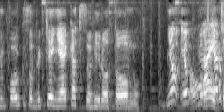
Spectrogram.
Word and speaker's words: Katsuhiro Otomo: E só depois que eu fui aprender que a pronúncia correta é Katsuhiro Otomo e não tem um S ali bom, onde eu achava.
